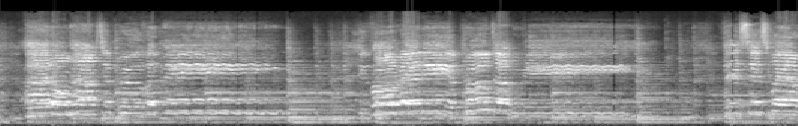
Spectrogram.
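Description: Two women singing with an acoustic guitar, in phrases that start anew about every five seconds.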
